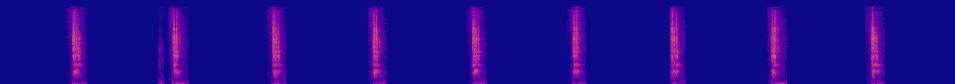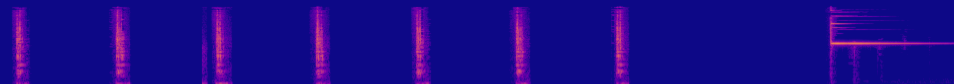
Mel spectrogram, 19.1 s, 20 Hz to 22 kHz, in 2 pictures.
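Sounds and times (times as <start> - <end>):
clock-like ticks: 0.7 - 0.9, 1.6 - 1.9, 2.7 - 2.9, 3.7 - 3.9, 4.7 - 4.9, 5.7 - 5.9, 6.7 - 6.9, 7.7 - 7.9, 8.6 - 8.9, 9.7 - 9.9, 10.6 - 10.9, 11.6 - 11.9, 12.6 - 12.9, 13.7 - 13.9, 14.6 - 14.9, 15.6 - 15.9.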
